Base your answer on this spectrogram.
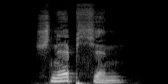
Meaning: bargain; a cheap thing yet in good quality; something luckily seized/caught (see schnappen)
- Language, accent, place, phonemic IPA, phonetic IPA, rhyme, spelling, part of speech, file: German, Germany, Berlin, /ˈʃnɛpçən/, [ˈʃnɛpçn̩], -ɛpçən, Schnäppchen, noun, De-Schnäppchen.ogg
